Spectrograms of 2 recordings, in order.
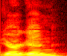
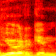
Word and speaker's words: Jürgen: I've heard Jürgen, I've heard Wrede, I've heard I think Wrede. it's Jürgen because of the... Probably. The accents, umlaut, yeah.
